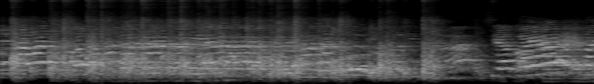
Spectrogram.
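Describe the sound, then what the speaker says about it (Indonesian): Children in a primary school classroom clap their hands together in a dense, sustained burst of applause, with young voices and chatter mixed in throughout. "tepuk tangan untuk"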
